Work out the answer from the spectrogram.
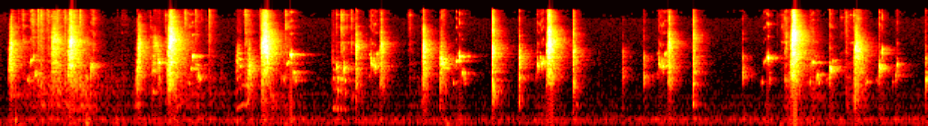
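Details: A pair of social pet budgerigars at play, chirping and talking in a dense, unbroken stream of buzzy, scratchy warbles and bright clicks, with a low room hum beneath.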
